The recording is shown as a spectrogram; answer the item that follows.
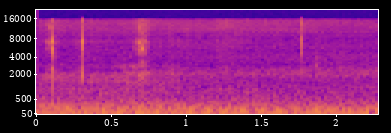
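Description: Moving car heard from inside its cabin: a steady low rumble of engine and road noise, with a few faint clicks.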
